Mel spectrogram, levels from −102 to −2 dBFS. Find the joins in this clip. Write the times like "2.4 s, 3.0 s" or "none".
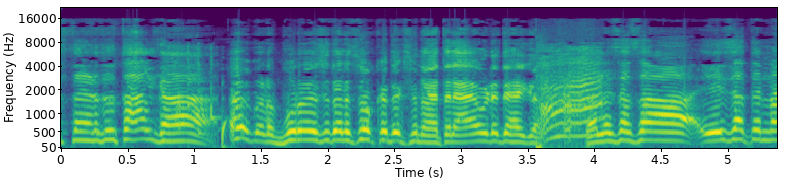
3.8 s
